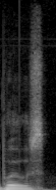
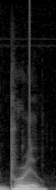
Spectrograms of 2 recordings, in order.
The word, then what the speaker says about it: boil: You know, yesterday, do you know how I used to pronounce it? Go on. I thought it was broil. This guy's so And I said it to my friend while we were lowering our IQ, and then she started laughing. She was like, "That's not how you say it. It's boil."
